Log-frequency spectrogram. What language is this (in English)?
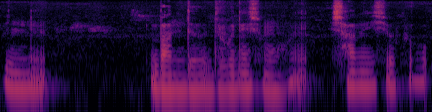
Bodo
